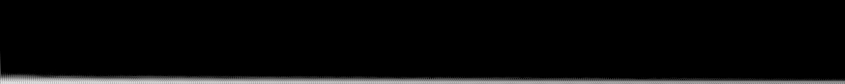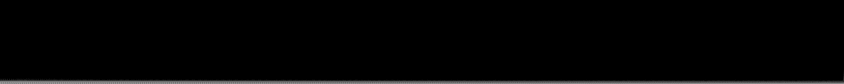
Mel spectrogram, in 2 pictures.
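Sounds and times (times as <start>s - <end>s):
low D string: 0.0s - 11.2s.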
